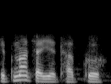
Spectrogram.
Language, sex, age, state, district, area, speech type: Hindi, male, 18-30, Bihar, Begusarai, rural, conversation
